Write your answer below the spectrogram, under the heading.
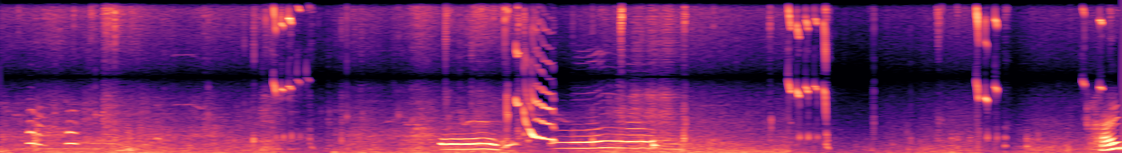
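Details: Gemma, a female weeper capuchin, snacking on a sugar-free almond cake, gives a run of clear, tonal, wavering whines midway through, some rising sharply, between quieter clicks and rustling.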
